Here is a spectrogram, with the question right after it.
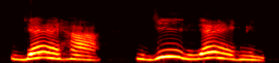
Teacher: a letra U não é pronunciada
